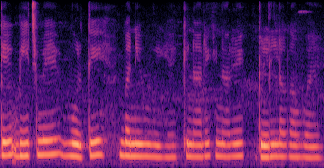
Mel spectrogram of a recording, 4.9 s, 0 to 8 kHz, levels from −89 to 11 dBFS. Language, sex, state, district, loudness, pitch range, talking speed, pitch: Hindi, female, Uttar Pradesh, Lalitpur, -16 LUFS, 210-230 Hz, 145 wpm, 220 Hz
